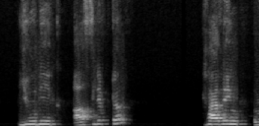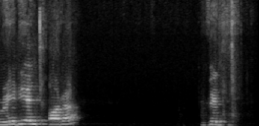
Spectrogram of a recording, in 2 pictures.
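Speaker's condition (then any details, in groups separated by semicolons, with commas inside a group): No condition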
